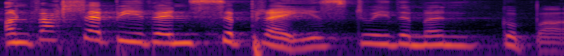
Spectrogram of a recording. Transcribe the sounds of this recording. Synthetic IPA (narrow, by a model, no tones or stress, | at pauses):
ɔndvaɬɛbiːðɪnsəpʰrejzdwiðɪmənɡ̥ʊbɔ̰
